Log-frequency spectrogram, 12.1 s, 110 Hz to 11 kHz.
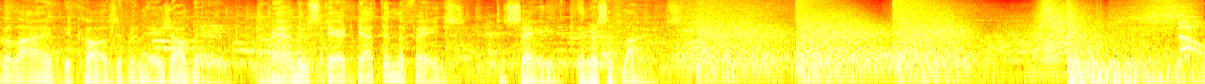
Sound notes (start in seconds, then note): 6.8 gun bangs; 10.1 dramatic music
